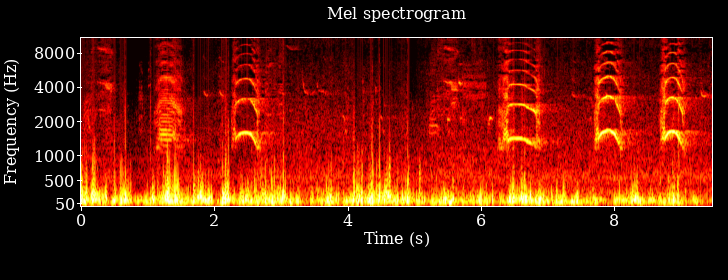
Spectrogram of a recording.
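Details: A male Limpkin cries repeatedly to attract a mate, giving loud, ringing, arched wails at uneven intervals, over a steady low rumble of wind or distant noise.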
